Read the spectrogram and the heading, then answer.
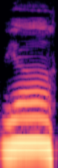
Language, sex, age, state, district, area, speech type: Kashmiri, male, 30-45, Jammu and Kashmir, Anantnag, rural, read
